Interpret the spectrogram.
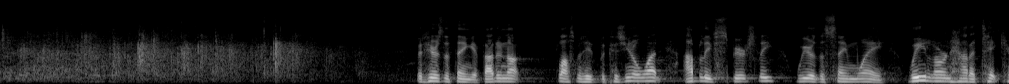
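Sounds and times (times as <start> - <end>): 
audience applauding: 0.0 - 3.8
speech: 4.2 - 10.0.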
